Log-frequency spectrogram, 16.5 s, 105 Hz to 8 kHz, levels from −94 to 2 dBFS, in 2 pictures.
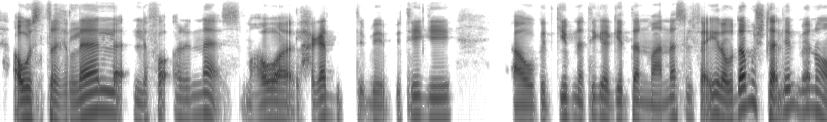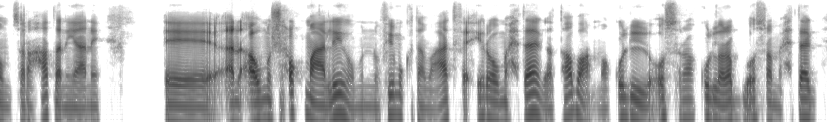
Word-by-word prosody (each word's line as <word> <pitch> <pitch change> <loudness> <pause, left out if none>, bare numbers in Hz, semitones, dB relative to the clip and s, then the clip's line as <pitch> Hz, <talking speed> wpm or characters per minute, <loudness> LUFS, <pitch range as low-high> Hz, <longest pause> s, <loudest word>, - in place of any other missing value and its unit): أو - - +8
استغلال 140 +11 +3
لفقر 110 +3 -6
الناس، 140 +4 -4
ما - - -13
هو - - +3
الحاجات 125 +2 +4
بت 110 - -17
ب - - -14 0.3
بتيجي 125 +2 -3 0.6
أو 100 0 +3
بتجيب 125 +4 -3
نتيجة 125 +3 -2
جدًا 115 +1 -1
مع 100 -3 -2
الناس 125 +5 -4
الفقيرة 130 +3 +2
وده 115 +11 +8
مش 215 -2 -4
تقليل 175 +2 +3
منهم 160 - -2
صراحةً - - -3
يعني 90 +1 0 0.6
آآ 95 -1 +3
أنا - - +6
أو 105 0 +8
مش 115 -1 -3
حكم - - +1
عليهم 105 -2 +2
إنه 90 -1 -15
في 140 +10 -4
مجتمعات 135 -2 -4
فقيرة - - -3
ومحتاجة، - - +1
طبعًا، - - 0
ما 85 - -7
كل 125 -6 -3
أسرة، 115 -1 -6
كل 120 -3 -5
رب 110 +2 0
أسرة 115 -2 -4
محتاج 120 +3 -1
115 Hz, 150 wpm, -28 LUFS, 100-130 Hz, 0.6 s, أو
